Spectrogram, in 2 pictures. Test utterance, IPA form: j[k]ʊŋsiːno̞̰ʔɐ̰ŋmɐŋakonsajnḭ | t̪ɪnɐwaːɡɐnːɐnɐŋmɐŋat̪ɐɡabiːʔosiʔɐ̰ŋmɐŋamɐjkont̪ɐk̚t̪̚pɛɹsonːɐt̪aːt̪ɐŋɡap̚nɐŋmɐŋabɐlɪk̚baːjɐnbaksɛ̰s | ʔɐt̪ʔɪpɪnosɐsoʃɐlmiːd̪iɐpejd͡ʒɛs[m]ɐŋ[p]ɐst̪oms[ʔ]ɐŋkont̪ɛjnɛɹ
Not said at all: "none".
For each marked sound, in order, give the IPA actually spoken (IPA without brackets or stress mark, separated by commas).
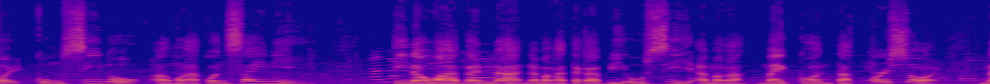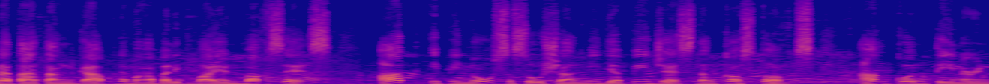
k, n, k, ʔ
